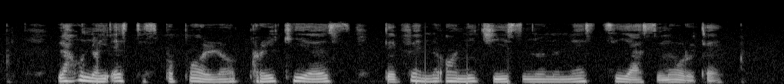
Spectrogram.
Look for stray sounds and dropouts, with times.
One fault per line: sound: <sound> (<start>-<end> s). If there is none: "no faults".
no faults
